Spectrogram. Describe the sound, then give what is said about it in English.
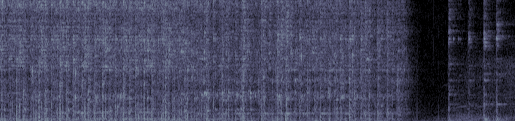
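A whisk clatters rapidly and steadily against a bowl for about four seconds, mixing a liquid that includes drops of eucalyptus oil. It makes a dense rattling scrape, then stops, followed by a few light taps and knocks. “Okay, and then what we're going to do is just, I've got a whisk out so we can just mix it all up here.”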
